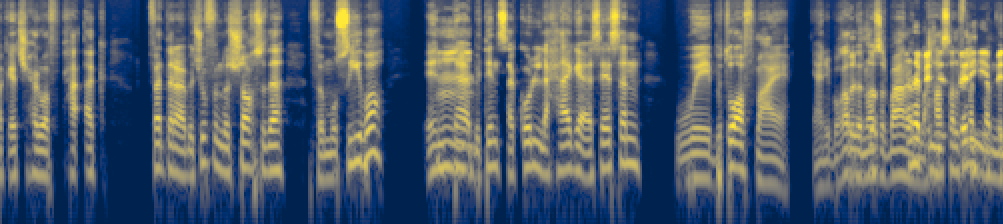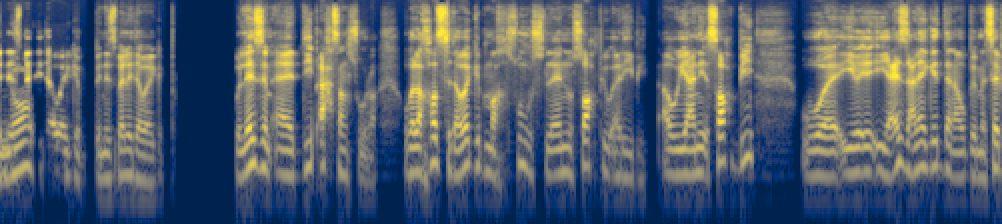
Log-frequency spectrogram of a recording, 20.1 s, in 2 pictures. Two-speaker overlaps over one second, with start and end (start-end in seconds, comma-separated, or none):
8.5-10.4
